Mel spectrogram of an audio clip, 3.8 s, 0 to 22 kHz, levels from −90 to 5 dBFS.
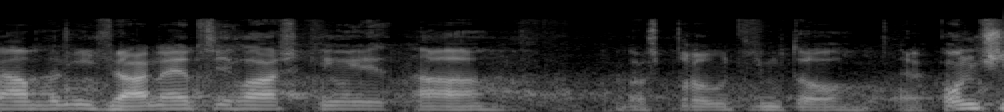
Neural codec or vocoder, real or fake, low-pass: codec, 24 kHz, 3 kbps, HILCodec; fake; 10.8 kHz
